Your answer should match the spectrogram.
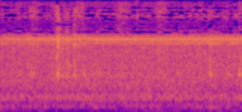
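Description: Metal spoon stirring milk in a steel mug, with a few faint clinks against the side over a steady background hiss.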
